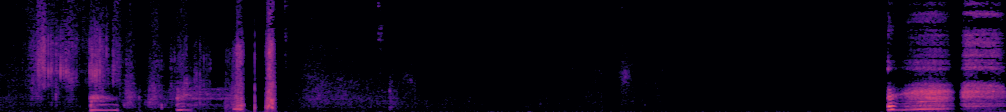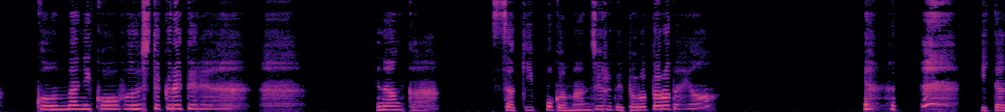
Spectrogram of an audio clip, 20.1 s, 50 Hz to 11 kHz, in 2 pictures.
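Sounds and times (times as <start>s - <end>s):
clothing zipper being pulled down: 0.2s - 2.9s
speech: 10.7s - 12.6s, 13.8s - 14.5s, 15.1s - 17.3s, 18.7s - 20.0s.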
